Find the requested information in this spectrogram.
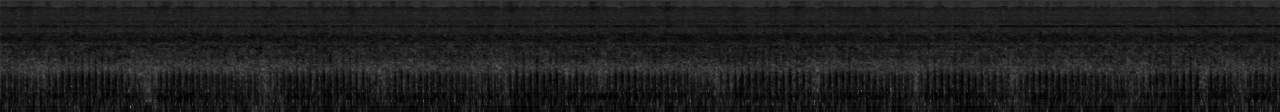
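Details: Seven-month-old female cat purring when happy, recovering from ear mites: steady low rumbling purr rising and falling with each breath, not snoring; cat purring.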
